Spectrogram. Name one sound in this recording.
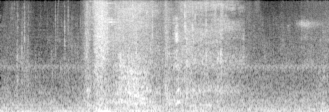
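A heavy body drops onto rocky ground with a wet splat.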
